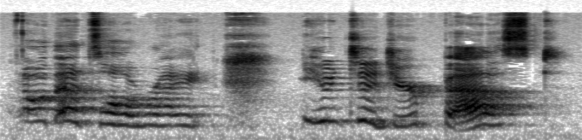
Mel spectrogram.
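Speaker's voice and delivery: high, loud tearful comfort; sobbing. A narrator's reading. Elmer comforts the sinking dragon, sobbing. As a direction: sob out the reassurance. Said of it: "sobbed Elmer".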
